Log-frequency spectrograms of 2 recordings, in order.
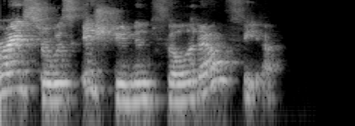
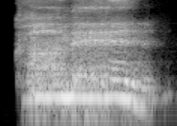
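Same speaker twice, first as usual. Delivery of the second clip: a loud, growled welcome from behind the door; booming wolf voice; growly voice; 10 dB louder than usual. A narrator's reading. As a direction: bark it like a wolf pretending to be nice. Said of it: "said a growly voice".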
